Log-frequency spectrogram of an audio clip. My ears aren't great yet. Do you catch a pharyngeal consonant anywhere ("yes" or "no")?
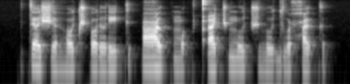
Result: yes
